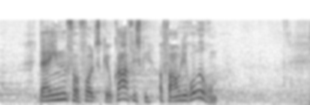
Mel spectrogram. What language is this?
Danish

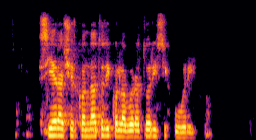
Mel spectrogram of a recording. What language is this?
Italian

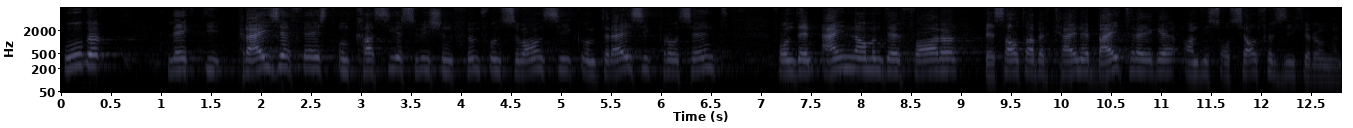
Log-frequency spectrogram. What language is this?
Swiss German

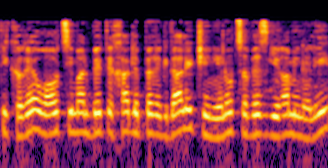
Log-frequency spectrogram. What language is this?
Hebrew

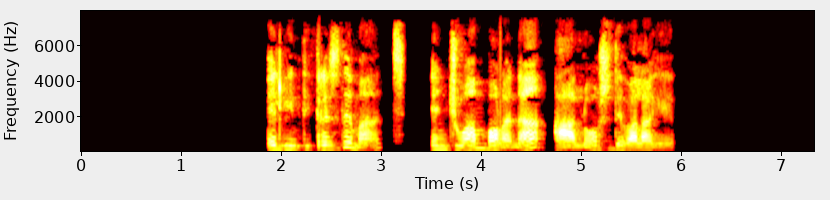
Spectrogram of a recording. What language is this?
Catalan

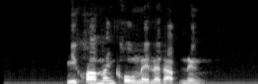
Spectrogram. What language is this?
Thai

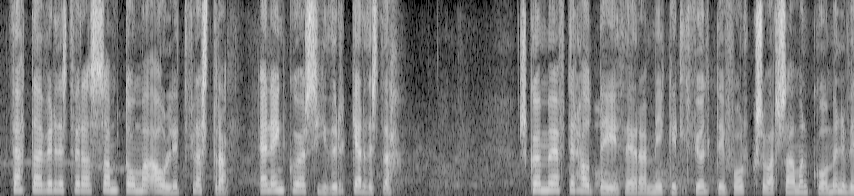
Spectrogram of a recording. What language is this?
Icelandic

